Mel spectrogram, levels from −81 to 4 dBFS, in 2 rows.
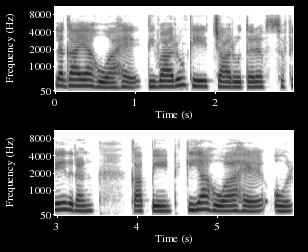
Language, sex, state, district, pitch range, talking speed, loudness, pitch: Hindi, female, Uttar Pradesh, Jyotiba Phule Nagar, 195-235 Hz, 140 wpm, -14 LUFS, 205 Hz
